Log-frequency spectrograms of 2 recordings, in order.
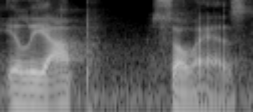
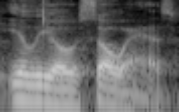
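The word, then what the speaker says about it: iliopsoas: Now the P is pronounced when it's in the middle of a word, it gets voiced, so it's called the iliop psoas. It's not the ilio-psoas.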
